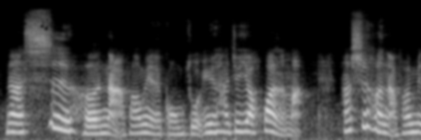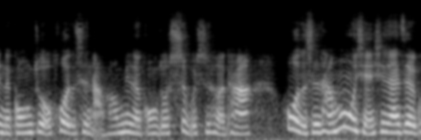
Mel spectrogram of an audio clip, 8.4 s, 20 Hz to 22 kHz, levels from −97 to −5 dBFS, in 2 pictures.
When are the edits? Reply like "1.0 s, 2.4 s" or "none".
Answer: none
